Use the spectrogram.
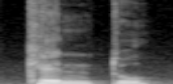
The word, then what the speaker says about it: centu: For instance, the way they pronounce 100 is centu, and in classical Latin is centum.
